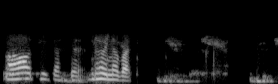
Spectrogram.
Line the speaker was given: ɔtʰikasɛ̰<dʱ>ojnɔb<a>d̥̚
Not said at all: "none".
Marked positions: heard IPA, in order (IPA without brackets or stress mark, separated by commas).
dʱ, a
